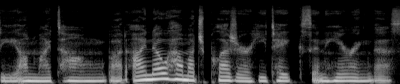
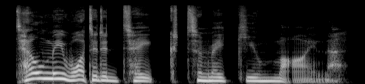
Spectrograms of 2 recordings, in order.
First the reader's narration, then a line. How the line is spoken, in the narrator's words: he slurred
